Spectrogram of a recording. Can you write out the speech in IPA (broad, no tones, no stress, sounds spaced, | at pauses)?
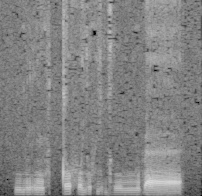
m b ĩ r ẽː f tː o f o j u f j i ɡʱ uː mː ũ ɓ æː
